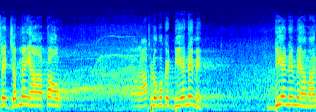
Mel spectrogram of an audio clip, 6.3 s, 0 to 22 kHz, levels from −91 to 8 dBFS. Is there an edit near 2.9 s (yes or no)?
yes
